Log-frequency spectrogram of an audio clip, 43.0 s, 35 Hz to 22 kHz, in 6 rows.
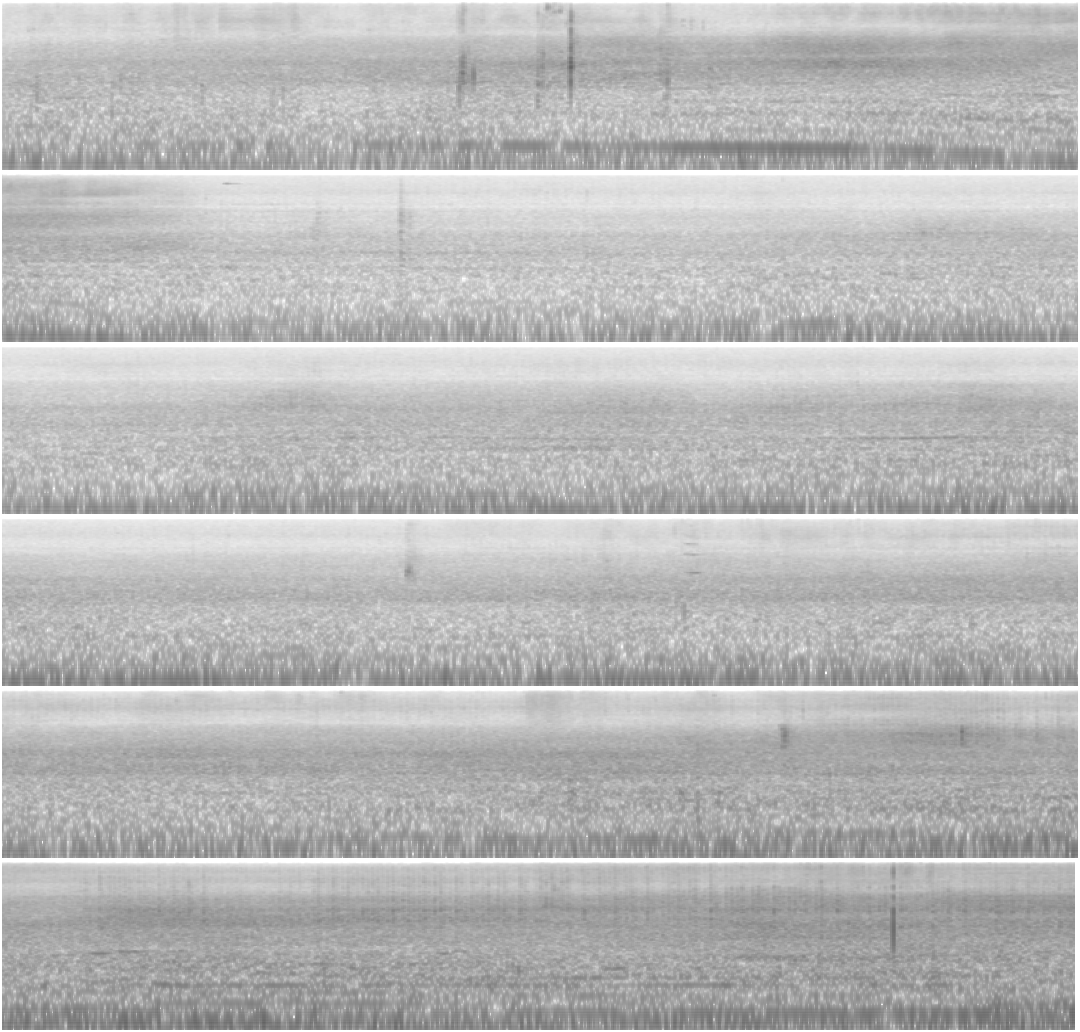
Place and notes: Ascolto il tuo cuore, città. I listen to your heart, city. Several chapters **SCROLL DOWN FOR ALL RECORDINGS** - “No shopping in the open (closed) market at the time of covid19” Soundwalk
“No shopping in the open (closed) market at the time of covid19” Soundwalk
Chapter XX of Ascolto il tuo cuore, città
Tuesday March 24 2020. No shopping in the open air square market at Piazza Madama Cristina, district of San Salvario, Turin: the market is closed. Two weeks after emergency disposition due to the epidemic of COVID19.
Start at 11:15 a.m., end at h. 11:41 p.m. duration of recording 25’57”''
The entire path is associated with a synchronized GPS track recorded in the (kml, gpx, kmz) files downloadable here:
24 March 2020, 11:15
